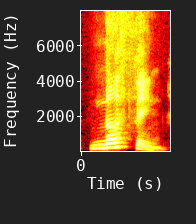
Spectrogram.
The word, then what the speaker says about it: nothing: A palavra nada em inglês é pronunciado nothing. E nós temos um TH aí, língua entre os dentes, correto?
